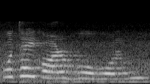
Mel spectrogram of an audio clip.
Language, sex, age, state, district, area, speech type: Bengali, female, 18-30, West Bengal, Kolkata, urban, spontaneous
